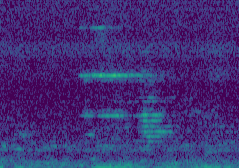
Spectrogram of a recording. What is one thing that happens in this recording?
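Broth pours into a pot of meat curry.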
